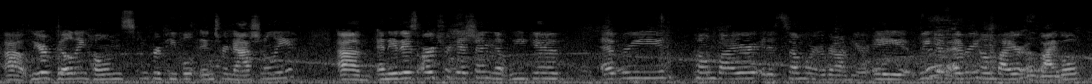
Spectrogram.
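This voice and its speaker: Loud and high-pitched, a woman talks at a fairly quick pace amid audible room echo and noticeable background noise. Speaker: nonprofit volunteer coordinator. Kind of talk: ceremony speech. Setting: outdoors, rain.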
